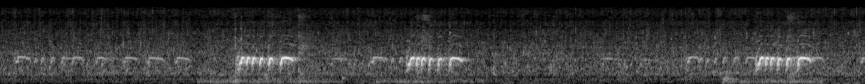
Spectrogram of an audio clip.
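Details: Tutor song of a zebra dove for captive birds, with river ambience: soft, rippling coo series early on, then three loud phrases of quick staccato notes, each closing with a drawn-out coo.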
